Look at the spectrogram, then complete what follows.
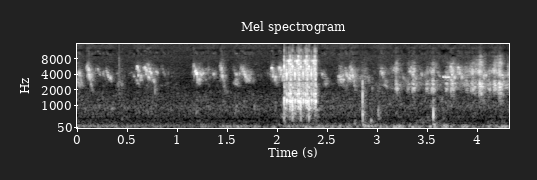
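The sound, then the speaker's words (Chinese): A magpie calls with a loud, harsh rattling burst midway, among scattered high chirps and shorter calls from birds throughout. No one speaks. “喜鹊使劲的叫。”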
